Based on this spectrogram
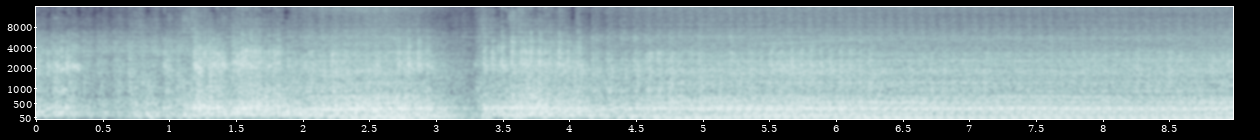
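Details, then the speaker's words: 1986 VW T25, 1.6 JX turbo diesel, stored since 2017: first start after priming the fuel system. It catches after cranking, then settles into an uneven, stumbling beat with irregular pulses, lumpy but running. "Lumpy, but running. She's running. Woohoo! It ain't that quiet, is it?"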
